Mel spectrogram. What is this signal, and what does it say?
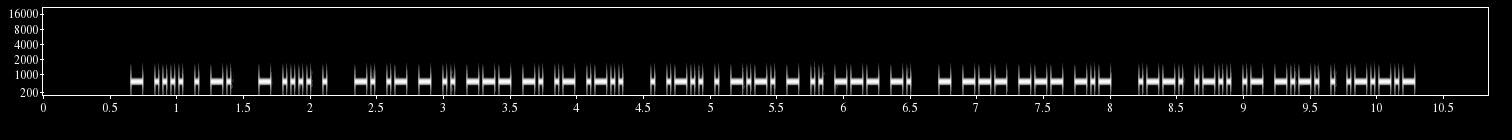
Morse code, heard as a keyed tone, about 40 wpm, 700 Hz. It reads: THEN THE NATIONAL ELECTION TOOK PLACE.
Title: Sentences from Top 1500 Words 40wpm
